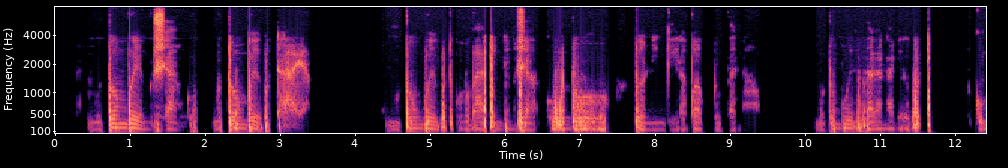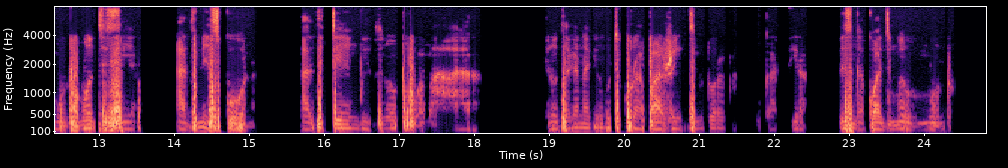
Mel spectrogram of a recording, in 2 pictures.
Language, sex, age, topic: Ndau, male, 36-49, health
